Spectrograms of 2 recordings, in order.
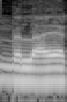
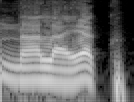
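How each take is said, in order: First: The first vowel is short. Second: The first vowel is long. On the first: The speaker calls it wrong. "नलायक नहीं होता" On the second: The speaker calls it right. "शब्द होता है नालायक"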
